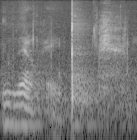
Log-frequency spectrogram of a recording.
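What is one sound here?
An elderly woman laughs briefly.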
